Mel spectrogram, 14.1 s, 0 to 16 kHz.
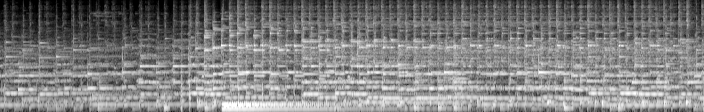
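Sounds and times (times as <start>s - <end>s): metallophones playing fast strokes: 4.3s - 14.0s
deep gong tone: 4.4s - 10.6s.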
